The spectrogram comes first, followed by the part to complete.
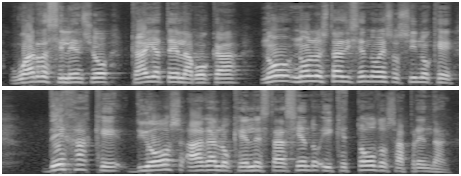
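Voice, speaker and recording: A pastor with a high-pitched, darkish-toned voice preaches a sermon in a church hall, animatedly explaining scripture and posing rhetorical questions.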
